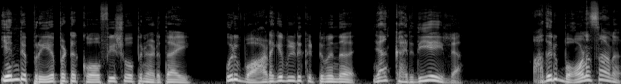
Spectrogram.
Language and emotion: Malayalam, surprised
